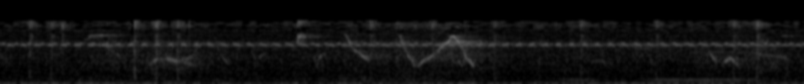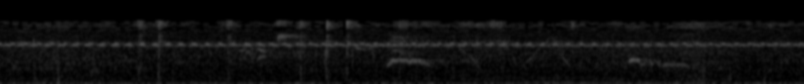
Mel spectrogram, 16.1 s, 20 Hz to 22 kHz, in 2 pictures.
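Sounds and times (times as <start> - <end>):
pulsing insect trill: 0.0 - 16.0
soft sharp clicks: 0.2 - 2.1, 3.4 - 12.0.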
